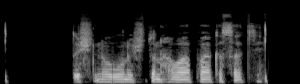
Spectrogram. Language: Pashto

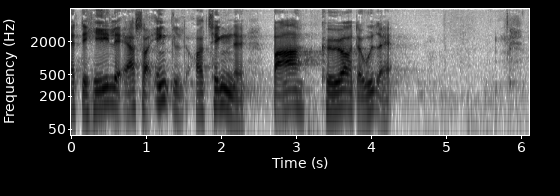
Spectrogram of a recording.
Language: Danish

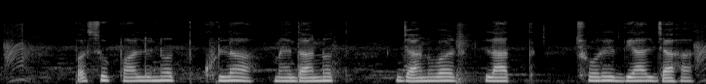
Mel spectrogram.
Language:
Magahi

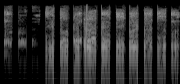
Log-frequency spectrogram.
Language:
Bangla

